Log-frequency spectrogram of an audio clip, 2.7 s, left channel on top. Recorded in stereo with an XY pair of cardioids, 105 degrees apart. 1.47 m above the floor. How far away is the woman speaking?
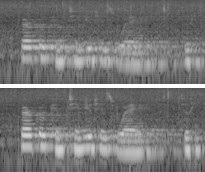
About 0.9 m.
